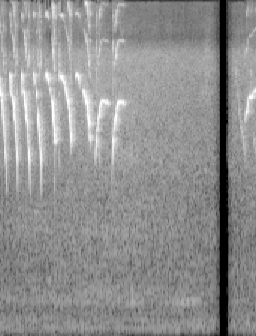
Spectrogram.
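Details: Canary song used for training: a fast run of loud, steeply falling whistled notes, about eight in quick succession, then a few higher slurred notes, followed by a quiet pause and one final rising-falling whistle.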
